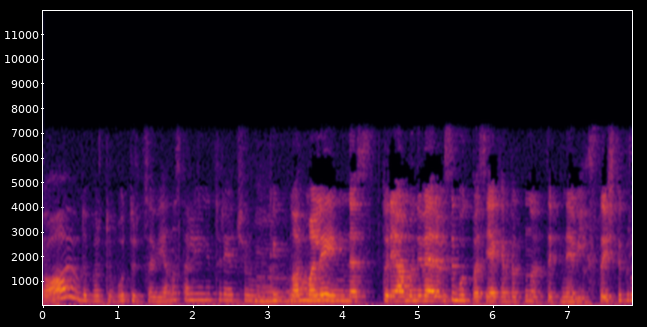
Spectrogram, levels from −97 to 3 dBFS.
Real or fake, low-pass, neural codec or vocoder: real; 7.2 kHz; none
